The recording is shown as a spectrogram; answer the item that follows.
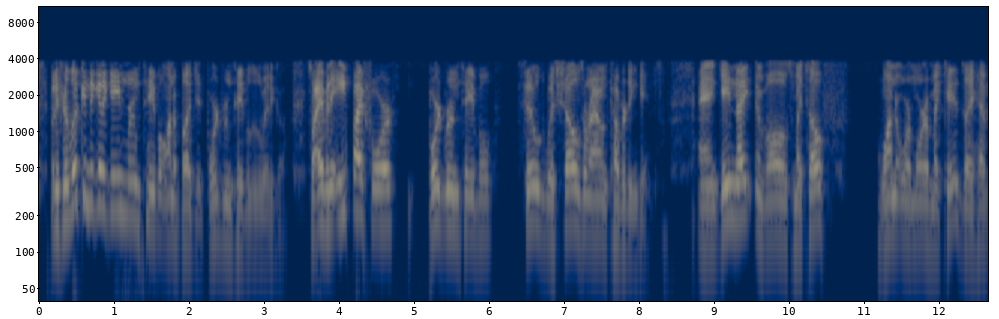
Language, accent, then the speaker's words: English; Windsor, Ontario, Canada; I'm from Windsor, Ontario, Canada.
